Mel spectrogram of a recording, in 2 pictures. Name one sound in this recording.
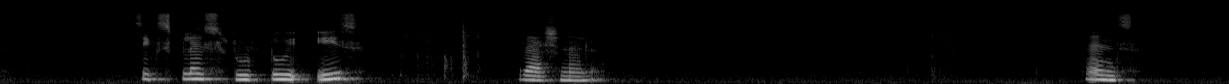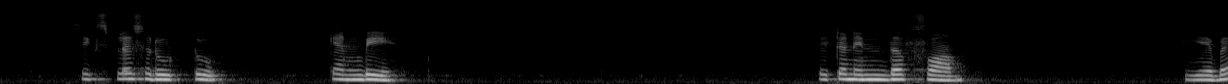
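A felt-tip pen scratches softly on paper.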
